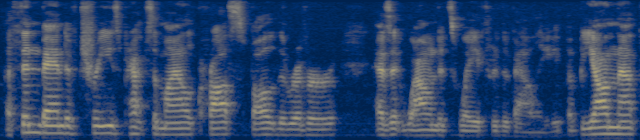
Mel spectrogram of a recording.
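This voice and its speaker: A man reading a fantasy story aloud as a narrator, in a measured, expressive storyteller's manner. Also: mid-range voice, low-quality recording. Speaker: author reading fiction aloud.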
